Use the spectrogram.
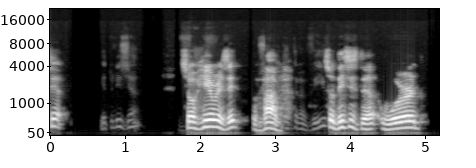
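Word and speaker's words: ו: So the word, the shape Vav is really pronounced V, like Vogue.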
